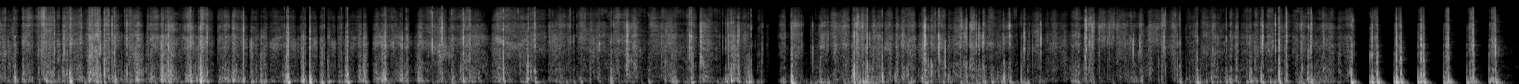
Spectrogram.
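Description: A whole, solid yellow onion is held in both hands while fingernails scratch and rub the dry, papery skin near its stem. The result is a dense, bright crackling and crinkling with brief pauses. It ends in seven separate, evenly spaced scratching strokes.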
